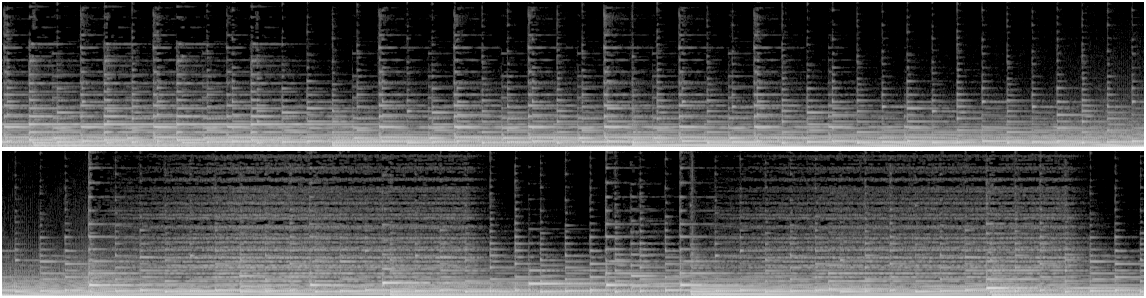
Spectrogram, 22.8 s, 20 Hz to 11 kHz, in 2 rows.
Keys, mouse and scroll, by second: 3.5 right click, 5.2 double click, 6.2-7.5 typing, 6.9 double click, 7.8 double click, 11.8 right click, 13.9 ], 14.1 ], 16.4 double click.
